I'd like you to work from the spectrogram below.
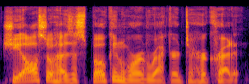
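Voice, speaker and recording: A man narrating a scripted voice-over, reading facts in an even, read-out way. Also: mid-range voice, fast talker, slight background noise.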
